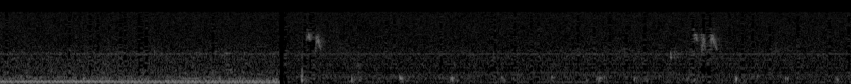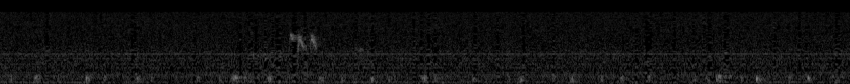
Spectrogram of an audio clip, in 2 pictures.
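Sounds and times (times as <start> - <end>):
steady hiss: 0.0 - 17.0
bird chirping: 3.0 - 3.3, 6.8 - 7.3, 11.2 - 12.3.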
